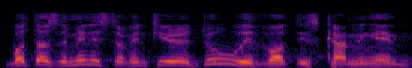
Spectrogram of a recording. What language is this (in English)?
English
